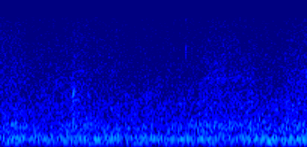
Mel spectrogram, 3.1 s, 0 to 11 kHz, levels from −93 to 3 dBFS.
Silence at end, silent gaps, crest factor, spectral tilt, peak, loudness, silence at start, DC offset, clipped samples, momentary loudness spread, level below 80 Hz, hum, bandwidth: 0 s; none; 18 dB; -4 dB/octave; -52 dBFS; -69 LUFS; 0 s; under 0.1%; under 0.1%; 2 LU; -80 dBFS; 60 Hz at -80 dBFS; 7.6 kHz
